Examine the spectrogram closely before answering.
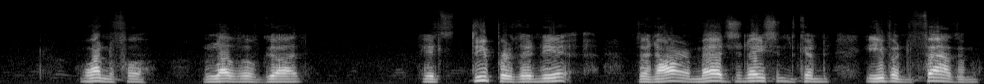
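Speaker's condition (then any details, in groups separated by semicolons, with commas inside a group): Stroke; convalescing at home after aneurysm surgery, could not walk for a while, even with walker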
